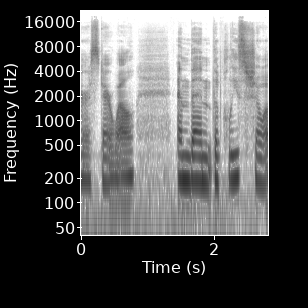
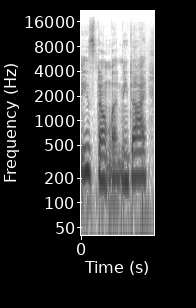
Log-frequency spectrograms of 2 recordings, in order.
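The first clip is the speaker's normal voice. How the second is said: ordinary talk, nothing marked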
